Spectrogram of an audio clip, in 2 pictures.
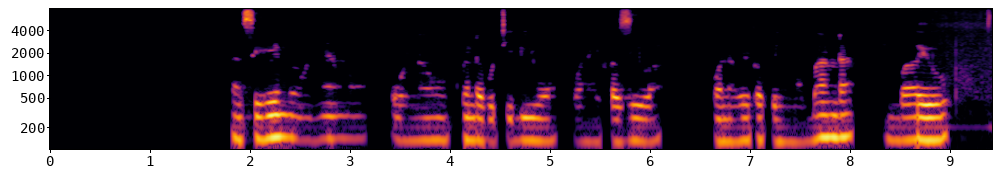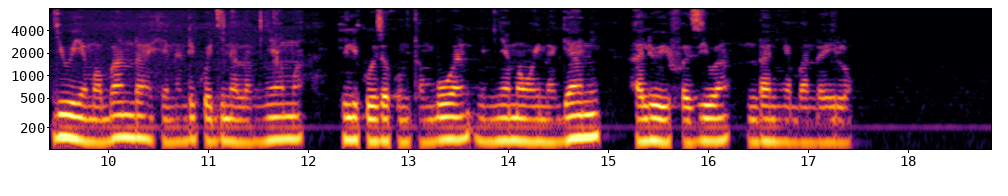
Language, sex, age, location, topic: Swahili, male, 18-24, Dar es Salaam, agriculture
